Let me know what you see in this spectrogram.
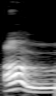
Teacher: [ʔau] in Tongan, with that glottal stop on the front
